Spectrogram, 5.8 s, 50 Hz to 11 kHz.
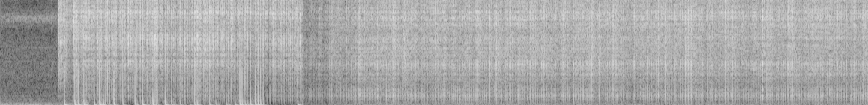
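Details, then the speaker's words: MIG welder set wide open on 1/8-inch material: a few sharp pops, then a loud harsh steady crackle and roar; heat too high, giving a wide flat weld, large heat-affected zone and likely warping. "you get a really wide flat looking weld like that I have the welder wide open on E inch material"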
